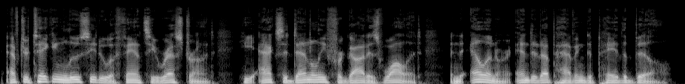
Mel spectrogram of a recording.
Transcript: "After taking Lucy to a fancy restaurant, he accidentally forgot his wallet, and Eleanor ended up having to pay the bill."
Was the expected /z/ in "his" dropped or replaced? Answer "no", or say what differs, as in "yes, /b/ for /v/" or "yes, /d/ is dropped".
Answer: no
